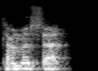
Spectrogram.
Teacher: If s is in the end of a syllable, they will pronounce ta.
